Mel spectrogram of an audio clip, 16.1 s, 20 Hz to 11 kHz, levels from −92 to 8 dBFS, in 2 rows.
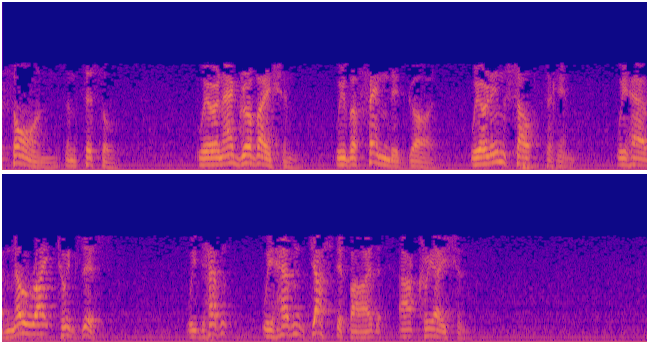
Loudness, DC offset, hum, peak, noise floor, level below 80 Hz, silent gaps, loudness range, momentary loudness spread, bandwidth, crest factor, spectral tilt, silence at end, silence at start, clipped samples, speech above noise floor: -24 LUFS; 0.9%; none; -6 dBFS; -48 dBFS; -50 dBFS; none; 6 LU; 17 LU; 3.3 kHz; 20 dB; -11.5 dB/octave; 0.25 s; 0 s; under 0.1%; 24 dB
